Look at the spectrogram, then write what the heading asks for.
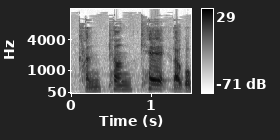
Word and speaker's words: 간편케: 예를 들어서 간편하게는 우리가 줄여서 간편케라고 발음을 합니다. 이때는 하가 완전히 줄은 것이 아니라 하에서 아만 줄은 거죠. 그러니까 간편개의 개가 캐로 발음이 되는 거예요. 그래서 간편케가 되는 거고요.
